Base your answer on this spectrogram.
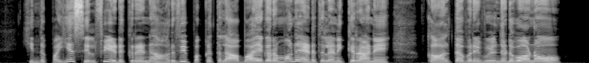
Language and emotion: Tamil, fearful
